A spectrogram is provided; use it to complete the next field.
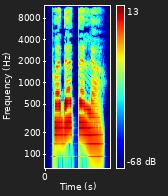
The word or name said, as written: ಪದತಳ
